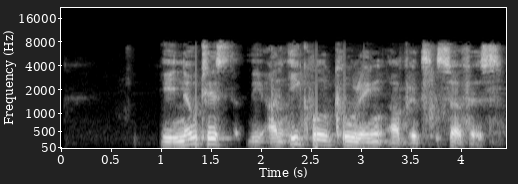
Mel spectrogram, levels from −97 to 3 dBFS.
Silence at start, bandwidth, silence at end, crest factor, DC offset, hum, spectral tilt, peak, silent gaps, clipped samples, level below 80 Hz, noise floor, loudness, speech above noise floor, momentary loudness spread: 1 s; 8.4 kHz; 0.05 s; 14 dB; under 0.1%; none; -3 dB/octave; 0 dBFS; none; under 0.1%; -52 dBFS; -71 dBFS; -14 LUFS; 57 dB; 7 LU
